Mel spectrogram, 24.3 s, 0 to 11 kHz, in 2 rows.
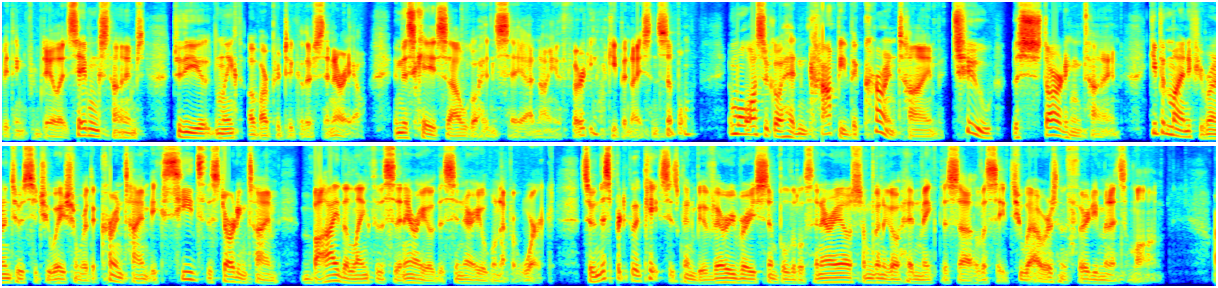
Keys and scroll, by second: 4.9-6.4 typing, 21.2 typing, 22.5-24.2 typing.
